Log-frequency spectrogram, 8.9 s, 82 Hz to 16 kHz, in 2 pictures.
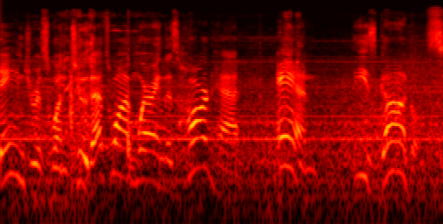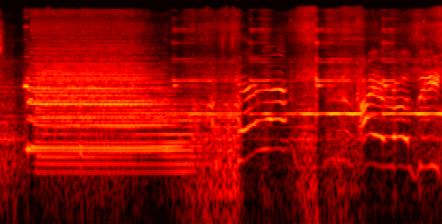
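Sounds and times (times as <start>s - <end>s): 
rumbling rail-yard noise: 0.0s - 8.8s
speech: 0.2s - 4.9s
loud steady train horn blaring: 4.6s - 8.2s.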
